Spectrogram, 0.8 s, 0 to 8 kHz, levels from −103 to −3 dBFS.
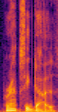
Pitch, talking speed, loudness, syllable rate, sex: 95 Hz, 230 wpm, -15 LUFS, 5.9 syllables/s, male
